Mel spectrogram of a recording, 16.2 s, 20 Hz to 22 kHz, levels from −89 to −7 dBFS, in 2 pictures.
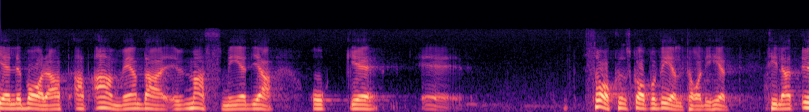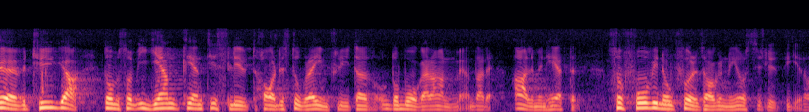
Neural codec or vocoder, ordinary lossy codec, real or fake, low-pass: none; none; real; none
